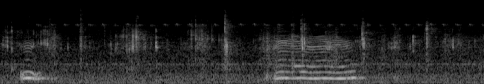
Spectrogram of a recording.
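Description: Close-miked chewing of Caesar salad by two people, crisp crunching clicks coming thick and fast. A short 'mm' near the start and a longer hummed 'mmm' of enjoyment about three seconds in.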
